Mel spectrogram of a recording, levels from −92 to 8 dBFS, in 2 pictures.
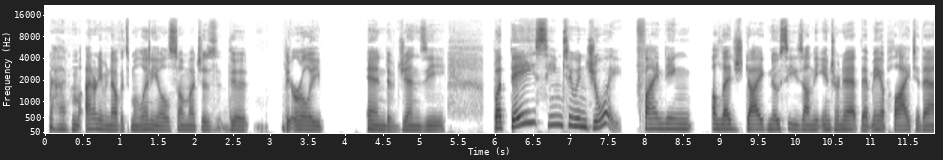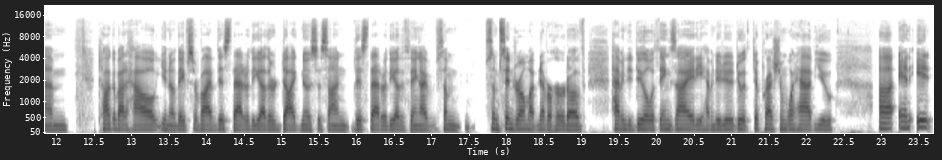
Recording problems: none

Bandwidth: 14 kHz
